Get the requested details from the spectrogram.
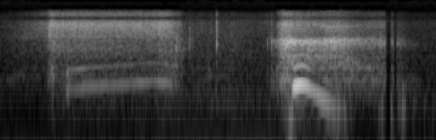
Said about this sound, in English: take a breath and receive it with gratitude.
